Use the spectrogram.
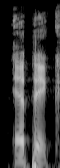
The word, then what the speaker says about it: Epoch: Prior to that, I was running a Renogy 200 amp hour, and Epic, I think it's pronounced Epic, but it's spelled Epoch.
